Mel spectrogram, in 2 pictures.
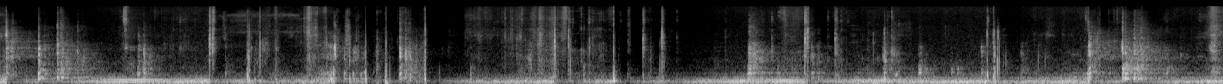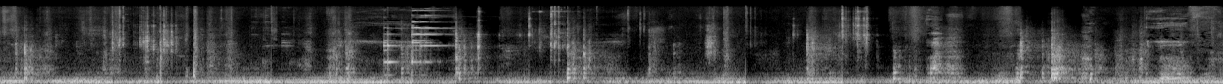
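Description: Old engine oil draining from a Toyota Prius's sump into a plastic drain pan, with frequent small clinks and scrapes of tools and the pan being handled.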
